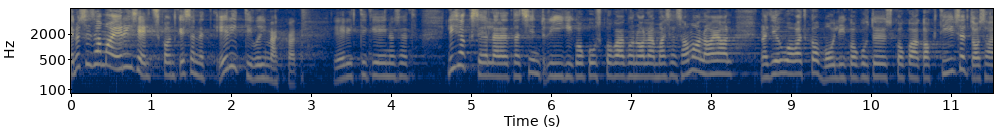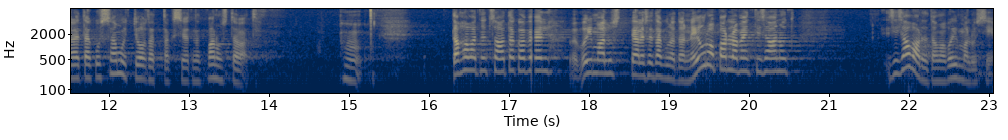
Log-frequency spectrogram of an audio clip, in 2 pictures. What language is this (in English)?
Estonian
